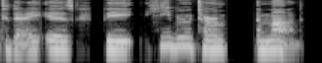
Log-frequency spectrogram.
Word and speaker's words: עמד: have in mind today is the Hebrew term Amad a mod and that's spelled a mod and it has the connotation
